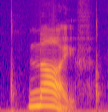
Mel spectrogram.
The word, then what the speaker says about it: knife: So when we say this is knife, what do you think the silent letter is? Is it G, G, H, K, or H? Excellent. The silent letter here is K.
